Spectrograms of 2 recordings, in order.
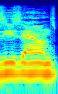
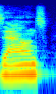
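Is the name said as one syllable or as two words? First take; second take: two words; one syllable. First: The name is said as letter Z plus 'sounds'. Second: The name is said as one syllable, 'zounds'. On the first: The speaker calls it wrong. "I always say Z Sounds" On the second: The speaker calls it right. "but it's Zounds"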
